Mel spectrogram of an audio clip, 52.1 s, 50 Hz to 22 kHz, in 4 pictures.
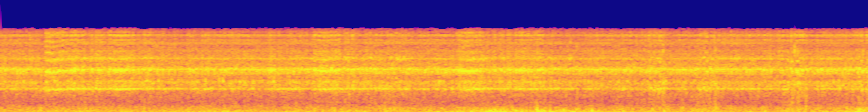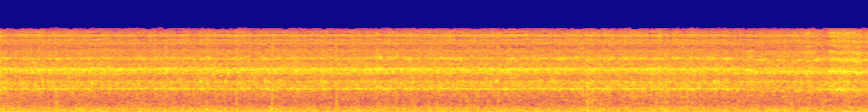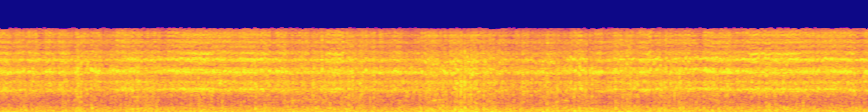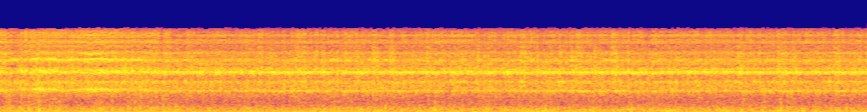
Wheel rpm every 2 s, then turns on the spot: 230, 230, 230, 230, 230, 230, 230, 230, 230, 230, 230, 230, 220, 220, 220, 220, 220, 220, 220, 220, 220, 220, 220, 220, 220, 220.
none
